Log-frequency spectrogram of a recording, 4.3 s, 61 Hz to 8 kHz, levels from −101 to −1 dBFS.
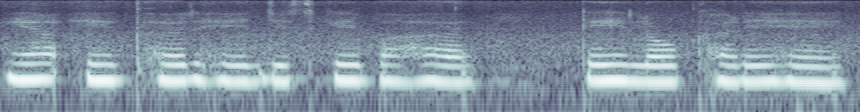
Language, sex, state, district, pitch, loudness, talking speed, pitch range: Hindi, female, West Bengal, Alipurduar, 240 Hz, -13 LUFS, 140 wpm, 230-245 Hz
